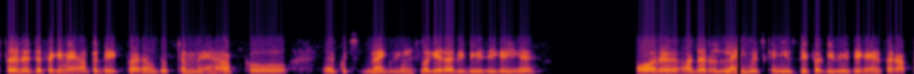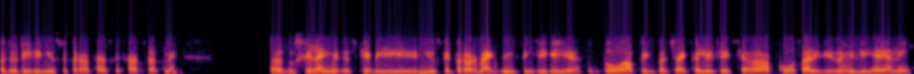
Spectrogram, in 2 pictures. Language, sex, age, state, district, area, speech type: Hindi, male, 18-30, Madhya Pradesh, Seoni, urban, conversation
